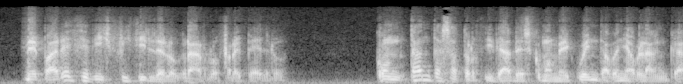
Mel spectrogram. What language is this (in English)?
Spanish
